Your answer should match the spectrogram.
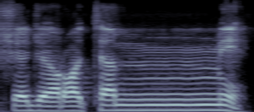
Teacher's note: tenvinden sonra mim gelmiş. İdğam-ı meel gune var. Guneli bir şekilde bağlıyoruz.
